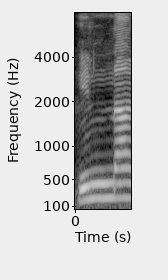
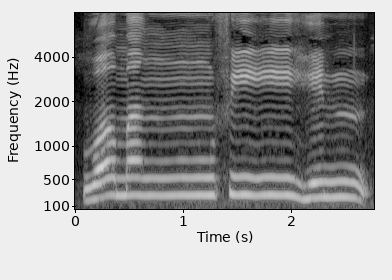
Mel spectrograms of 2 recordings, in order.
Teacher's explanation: وقف کی حالات میں نون پر تشدید ہے تو ہم اسے ایک ہی بار پڑھیں گے، ہن پڑھیں گے، ہننا نہیں۔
